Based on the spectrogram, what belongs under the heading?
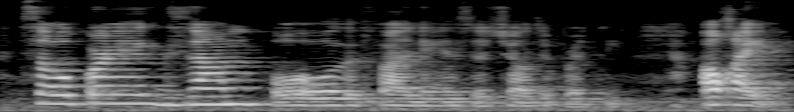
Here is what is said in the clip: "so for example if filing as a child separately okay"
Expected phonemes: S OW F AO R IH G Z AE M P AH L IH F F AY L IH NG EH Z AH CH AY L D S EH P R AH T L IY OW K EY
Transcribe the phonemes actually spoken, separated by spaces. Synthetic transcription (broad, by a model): S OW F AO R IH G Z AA M P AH L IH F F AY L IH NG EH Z AH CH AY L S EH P AH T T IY OW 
